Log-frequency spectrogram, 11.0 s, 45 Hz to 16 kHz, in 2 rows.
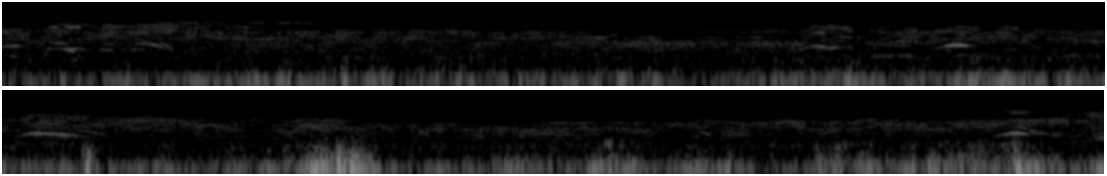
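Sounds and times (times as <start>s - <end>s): faint bird chirps: 0.0s - 7.5s, 8.1s - 11.0s.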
